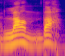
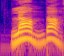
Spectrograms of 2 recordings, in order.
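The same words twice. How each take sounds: First: Low, matter-of-fact label reading; lower-pitched, unexcited single word. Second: Loud one-word order; raised-voice landing command; called command. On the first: A narrator's reading. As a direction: read the button text out. Narrator reads the button's text. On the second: Acted. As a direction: call it out to the pilot.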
